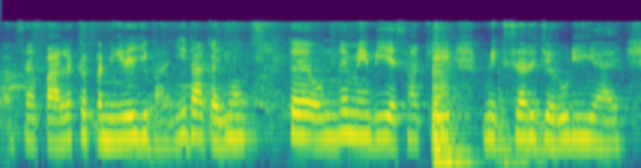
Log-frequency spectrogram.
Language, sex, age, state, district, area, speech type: Sindhi, female, 45-60, Gujarat, Surat, urban, spontaneous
